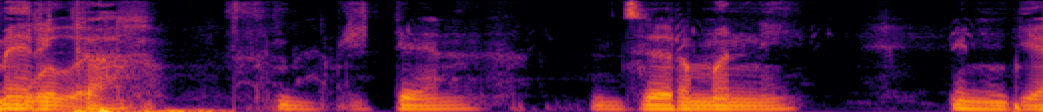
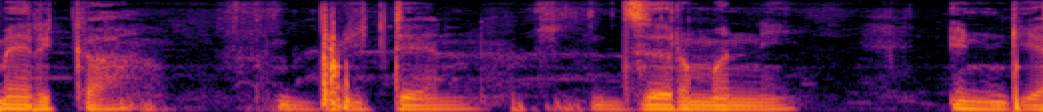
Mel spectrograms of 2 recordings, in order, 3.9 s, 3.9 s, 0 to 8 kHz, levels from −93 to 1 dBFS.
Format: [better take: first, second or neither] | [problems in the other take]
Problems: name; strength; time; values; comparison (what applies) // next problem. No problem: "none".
second | noise reduction (neural mask model DeepFilterNet 3)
